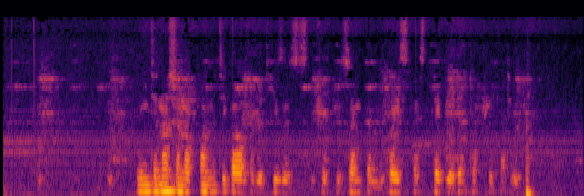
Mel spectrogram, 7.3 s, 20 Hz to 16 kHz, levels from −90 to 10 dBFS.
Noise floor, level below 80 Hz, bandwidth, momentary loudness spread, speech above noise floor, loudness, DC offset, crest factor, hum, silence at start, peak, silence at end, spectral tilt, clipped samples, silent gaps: -50 dBFS; -36 dBFS; 11.5 kHz; 24 LU; 31 dB; -20 LUFS; under 0.1%; 18 dB; none; 0.5 s; -2 dBFS; 0.6 s; -7.5 dB/octave; under 0.1%; none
